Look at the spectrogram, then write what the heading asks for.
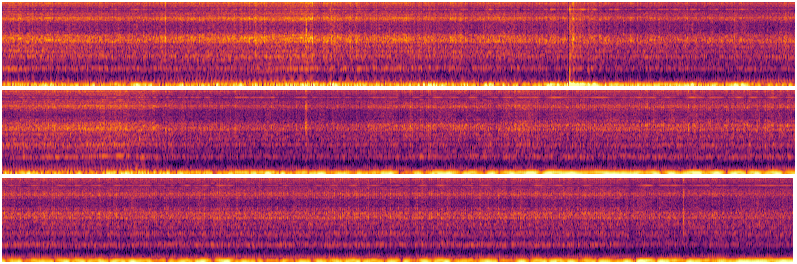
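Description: Motorcycle engine running at low speed: the revs rise and fall a couple of times in the first twelve seconds, then it settles to a steady idle. A heavy low rumble runs underneath, and there is a single knock about seven seconds in.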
